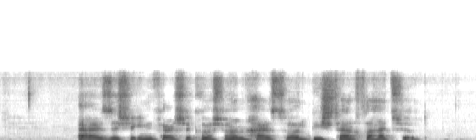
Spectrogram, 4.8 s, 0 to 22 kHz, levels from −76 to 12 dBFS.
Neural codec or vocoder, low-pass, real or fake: codec, 44.1 kHz, 2.6 kbps, SNAC; 10.8 kHz; fake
